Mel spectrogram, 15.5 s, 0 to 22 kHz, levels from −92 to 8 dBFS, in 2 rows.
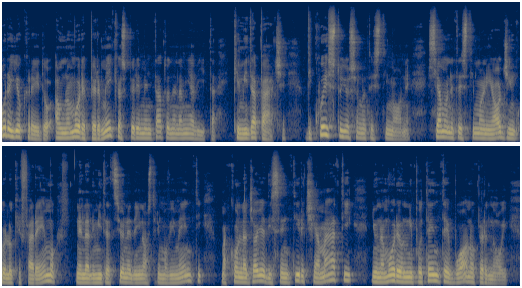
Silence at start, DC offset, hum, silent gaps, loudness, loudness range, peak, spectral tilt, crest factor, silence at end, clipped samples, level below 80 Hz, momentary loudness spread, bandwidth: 0 s; under 0.1%; none; none; -26 LUFS; 3 LU; -10 dBFS; -5.5 dB/octave; 16 dB; 0.2 s; under 0.1%; -74 dBFS; 11 LU; 17.5 kHz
